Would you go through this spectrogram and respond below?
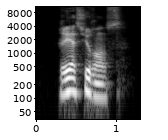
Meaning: reinsurance (nsurance purchased by insurance companies that spreads the risk associated with selling insurance around so the danger of one large monetary loss is minimized)
- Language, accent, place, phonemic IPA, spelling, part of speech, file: French, France, Lyon, /ʁe.a.sy.ʁɑ̃s/, réassurance, noun, LL-Q150 (fra)-réassurance.wav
